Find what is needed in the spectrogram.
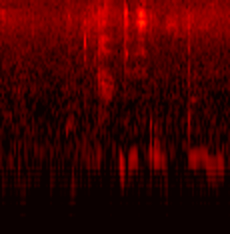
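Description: Near silence: room tone with faint, brief murmured voices in the second half.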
